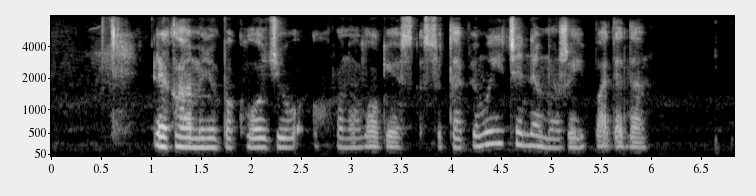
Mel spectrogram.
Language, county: Lithuanian, Alytus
